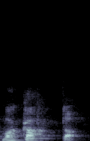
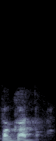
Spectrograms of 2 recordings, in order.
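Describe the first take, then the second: First: A short pause holds the t before 'ta'. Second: The t follows at once with no pause. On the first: The speaker calls it right. "if you s- find a small tsu, it's a pause" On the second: The speaker calls it wrong. "not wakata"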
